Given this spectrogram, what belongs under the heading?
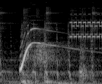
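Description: A phone ringtone begins with a quick rising electronic chirp, followed by steady high beeping tones, clear and close.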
